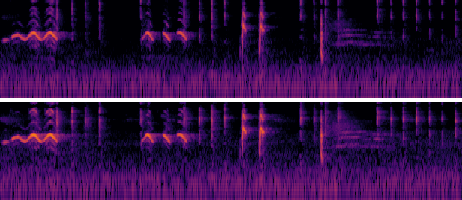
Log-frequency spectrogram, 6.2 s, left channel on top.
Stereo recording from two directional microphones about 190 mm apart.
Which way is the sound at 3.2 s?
20° left (ahead or behind).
